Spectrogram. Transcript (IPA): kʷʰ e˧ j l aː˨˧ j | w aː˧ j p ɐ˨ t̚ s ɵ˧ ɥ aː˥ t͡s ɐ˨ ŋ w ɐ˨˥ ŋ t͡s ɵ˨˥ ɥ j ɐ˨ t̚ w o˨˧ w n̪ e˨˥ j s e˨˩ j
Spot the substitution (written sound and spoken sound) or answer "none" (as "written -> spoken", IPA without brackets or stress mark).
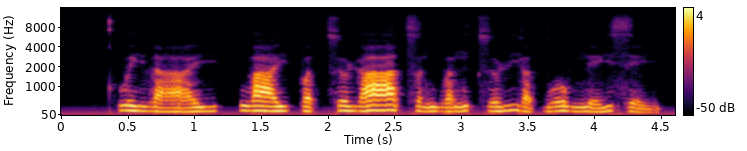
o˨˧ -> o˧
